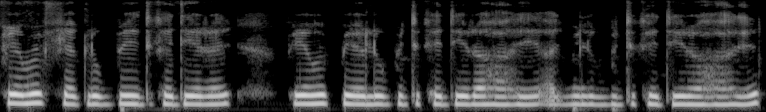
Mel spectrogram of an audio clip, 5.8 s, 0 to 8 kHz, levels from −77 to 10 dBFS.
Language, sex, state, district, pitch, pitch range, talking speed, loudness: Hindi, female, Arunachal Pradesh, Longding, 220 Hz, 215-230 Hz, 240 wpm, -15 LUFS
